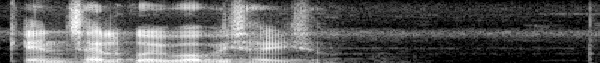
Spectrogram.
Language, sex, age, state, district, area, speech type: Assamese, male, 18-30, Assam, Sivasagar, rural, spontaneous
